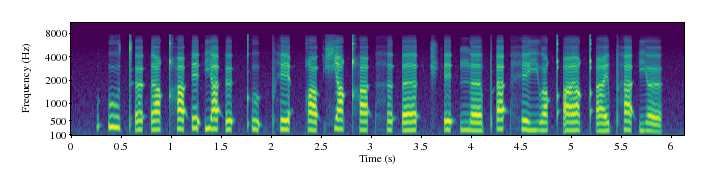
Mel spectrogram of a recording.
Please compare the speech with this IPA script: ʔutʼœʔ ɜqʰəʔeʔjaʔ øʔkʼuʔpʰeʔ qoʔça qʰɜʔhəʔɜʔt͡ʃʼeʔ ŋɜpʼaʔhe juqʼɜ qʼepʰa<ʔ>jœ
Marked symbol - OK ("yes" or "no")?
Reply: yes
